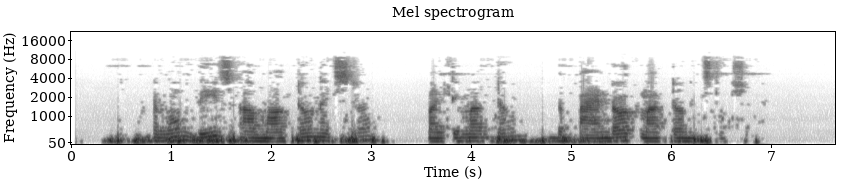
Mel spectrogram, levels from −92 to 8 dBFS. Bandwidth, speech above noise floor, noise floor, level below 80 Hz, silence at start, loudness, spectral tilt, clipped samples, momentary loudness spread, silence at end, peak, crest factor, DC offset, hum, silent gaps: 9.2 kHz; 48 dB; -63 dBFS; -30 dBFS; 0.3 s; -16 LUFS; -7 dB/octave; under 0.1%; 13 LU; 0.75 s; -2 dBFS; 14 dB; under 0.1%; none; none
